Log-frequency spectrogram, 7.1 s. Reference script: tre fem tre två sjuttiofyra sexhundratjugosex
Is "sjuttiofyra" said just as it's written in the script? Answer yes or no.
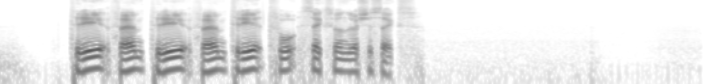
no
